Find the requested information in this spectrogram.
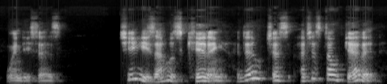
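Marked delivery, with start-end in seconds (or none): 1.2-3.8 defensive scoff. A narrator's reading. Maddie defensive, mocking.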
